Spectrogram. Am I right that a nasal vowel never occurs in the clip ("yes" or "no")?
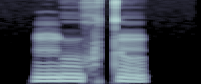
no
